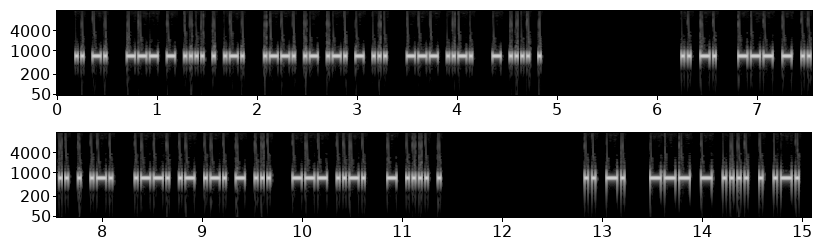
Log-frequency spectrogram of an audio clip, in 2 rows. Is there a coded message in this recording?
Yes: Morse code from 0.2 to 15.0 s, heard as a keyed tone, about 36 wpm, 700 Hz. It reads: IN OTHER PARTS OF THE IN OTHER PARTS OF THE IN OTHER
